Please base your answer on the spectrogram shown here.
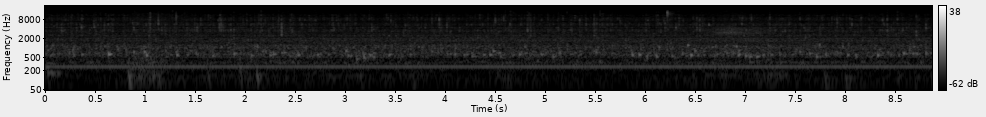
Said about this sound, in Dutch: En er is heel veel water. Als je goed luistert, kan je het water ook al horen.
